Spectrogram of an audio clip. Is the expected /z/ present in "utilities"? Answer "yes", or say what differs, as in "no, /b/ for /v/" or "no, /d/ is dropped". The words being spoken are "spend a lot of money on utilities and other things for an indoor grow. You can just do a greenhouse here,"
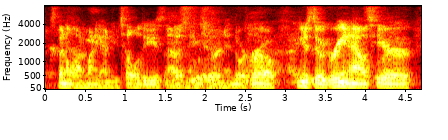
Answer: yes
